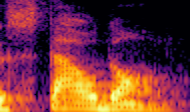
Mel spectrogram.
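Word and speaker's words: Caodong: You said put a T in there. I did, Stao.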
